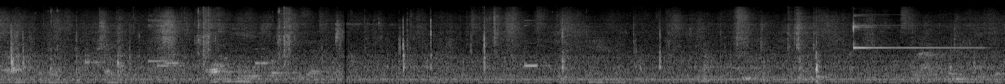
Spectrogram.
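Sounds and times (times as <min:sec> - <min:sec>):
camera shutters clicking: 0:01.9 - 0:02.2
short electronic beep: 0:08.6 - 0:10.0.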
